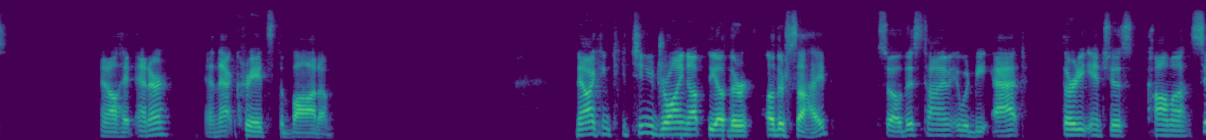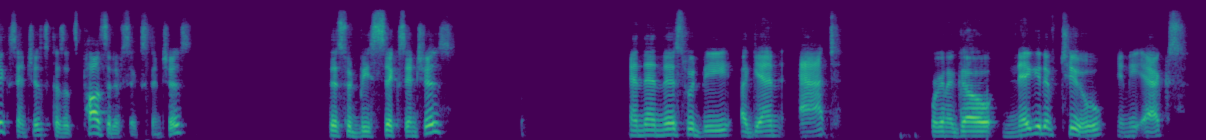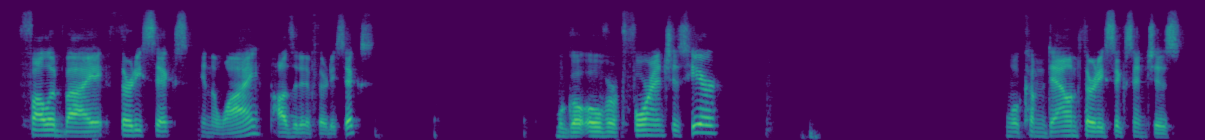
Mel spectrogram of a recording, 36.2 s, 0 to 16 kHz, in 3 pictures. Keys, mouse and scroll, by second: 0.0-0.3 typing, 1.4 Return, 10.0-12.3 typing, 13.6 Return, 15.9-16.8 typing, 17.8 click, 20.2 @, 22.3-23.5 typing, 25.2-26.9 typing, 28.0 Return, 30.7 4, 31.3 shift+', 33.5 click, 35.3-36.1 typing.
